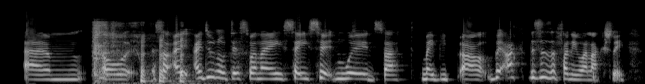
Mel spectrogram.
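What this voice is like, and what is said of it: Strong Welsh accent. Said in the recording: “your accent is so strongly Welsh”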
